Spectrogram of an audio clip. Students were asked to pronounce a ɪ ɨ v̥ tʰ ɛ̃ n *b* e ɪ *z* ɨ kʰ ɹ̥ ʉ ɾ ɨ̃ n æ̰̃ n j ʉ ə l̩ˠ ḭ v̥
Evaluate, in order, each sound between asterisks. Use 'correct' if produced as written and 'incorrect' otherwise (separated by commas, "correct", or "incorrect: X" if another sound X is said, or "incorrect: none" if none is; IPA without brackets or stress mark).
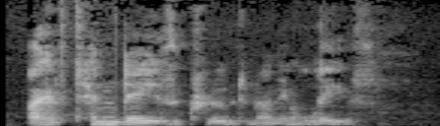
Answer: incorrect: d, correct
